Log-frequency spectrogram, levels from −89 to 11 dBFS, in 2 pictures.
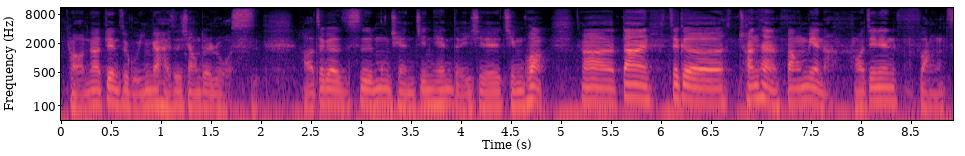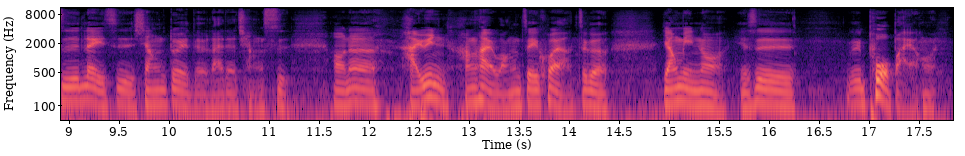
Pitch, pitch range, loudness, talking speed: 100 Hz, 90-115 Hz, -25 LUFS, 245 characters per minute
